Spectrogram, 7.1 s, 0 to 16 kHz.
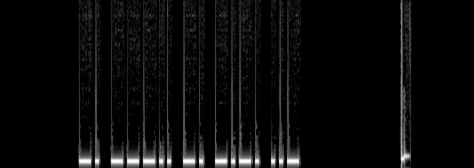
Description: Morse code, heard as a keyed tone, about 20 wpm, 700 Hz. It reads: N8NCU
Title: USA Call Signs - 3x Character Spacing - 20wpm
